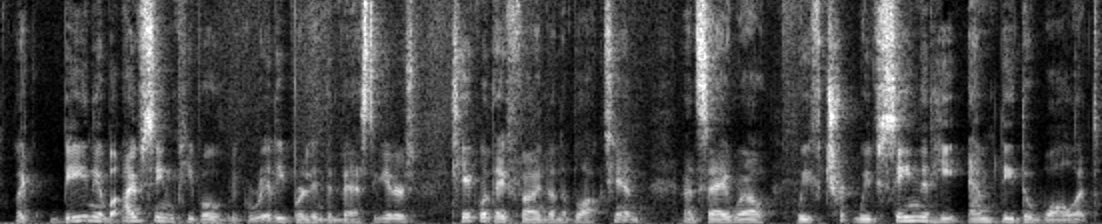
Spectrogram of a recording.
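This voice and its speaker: Lively intonation marks this man's speech. He talks in a Northern Irish accent. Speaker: podcast host, former criminal tax inspector. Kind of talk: casual interview chat.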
